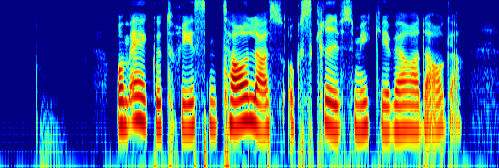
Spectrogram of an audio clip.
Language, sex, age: Swedish, female, 30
